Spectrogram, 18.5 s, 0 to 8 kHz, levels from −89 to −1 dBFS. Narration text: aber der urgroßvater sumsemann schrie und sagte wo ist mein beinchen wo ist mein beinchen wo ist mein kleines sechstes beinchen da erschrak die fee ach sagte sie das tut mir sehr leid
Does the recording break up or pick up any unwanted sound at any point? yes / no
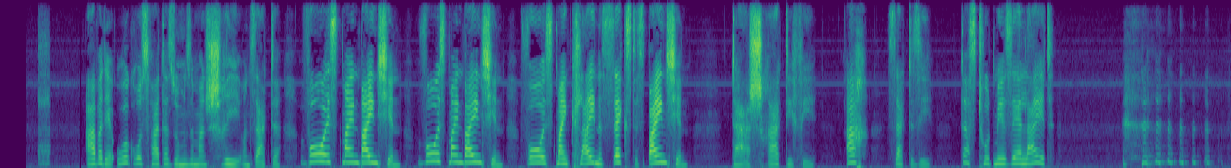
yes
